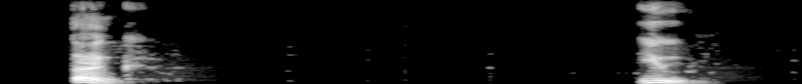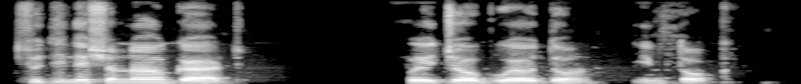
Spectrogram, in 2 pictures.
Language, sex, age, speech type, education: Nigerian Pidgin, male, 15-29, spontaneous, tertiary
